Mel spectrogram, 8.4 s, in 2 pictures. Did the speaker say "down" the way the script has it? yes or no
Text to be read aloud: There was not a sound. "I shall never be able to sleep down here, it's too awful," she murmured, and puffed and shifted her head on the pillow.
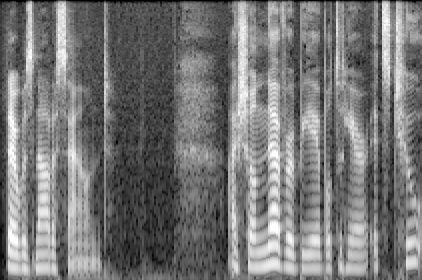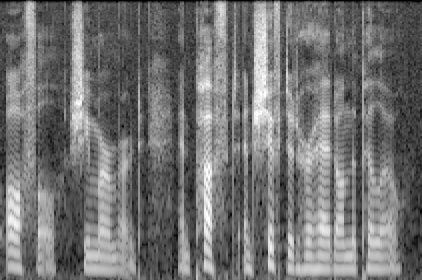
no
